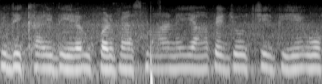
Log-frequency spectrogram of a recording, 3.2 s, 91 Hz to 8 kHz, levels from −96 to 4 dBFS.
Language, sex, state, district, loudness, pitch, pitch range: Hindi, female, Bihar, Sitamarhi, -18 LUFS, 210 Hz, 205-225 Hz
